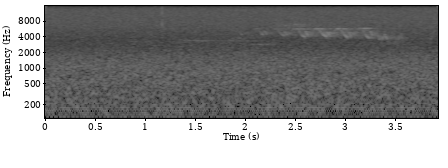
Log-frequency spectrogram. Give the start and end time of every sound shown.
0s-2s: Hermit Thrush song
2s-4s: MacGillivray's Warbler song

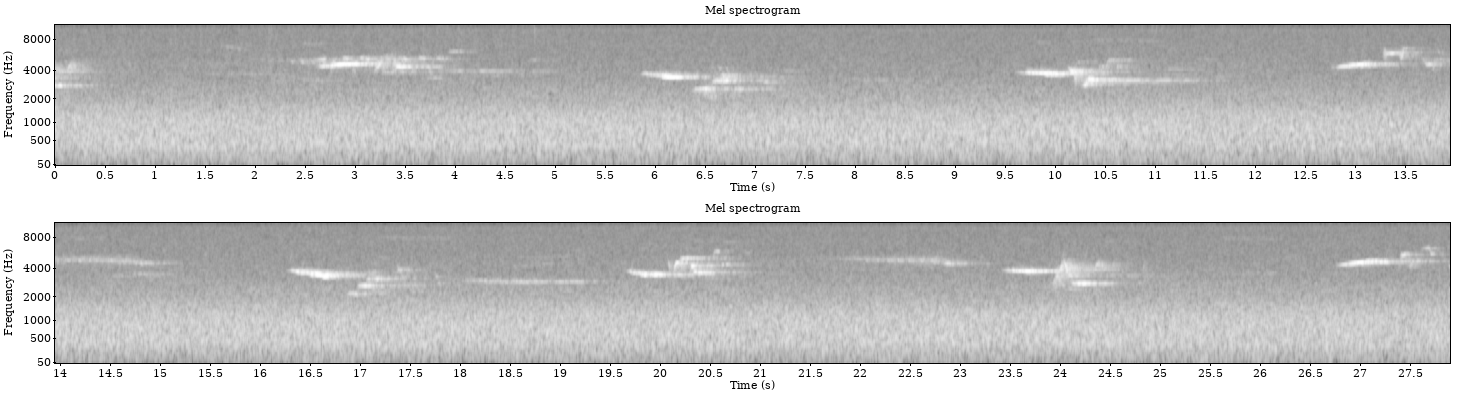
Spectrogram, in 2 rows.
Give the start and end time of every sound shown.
0s-28s: Hermit Thrush song
2s-4s: warbler song
2s-6s: Hermit Warbler song
4s-6s: Varied Thrush song
10s-12s: Golden-crowned Kinglet call
14s-16s: warbler song
16s-18s: Golden-crowned Kinglet call
18s-20s: Varied Thrush song
22s-24s: warbler song

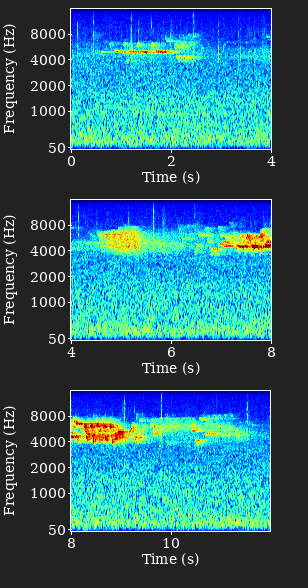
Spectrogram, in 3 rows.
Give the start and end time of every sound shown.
0s-4s: warbler song
4s-6s: Wilson's Warbler song
6s-10s: warbler song
6s-12s: Pacific Wren song

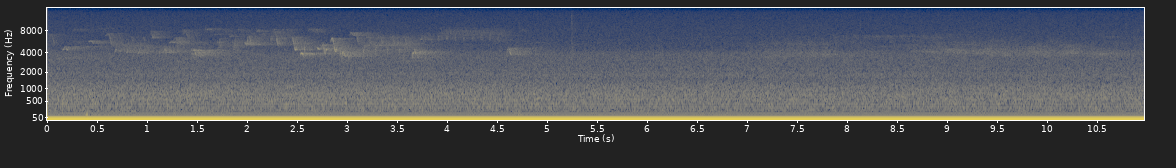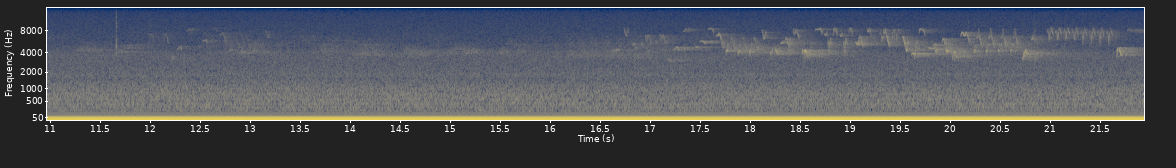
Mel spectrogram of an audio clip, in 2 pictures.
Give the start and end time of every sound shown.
0s-22s: Pacific Wren song

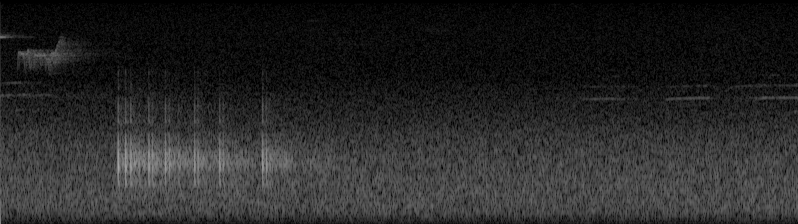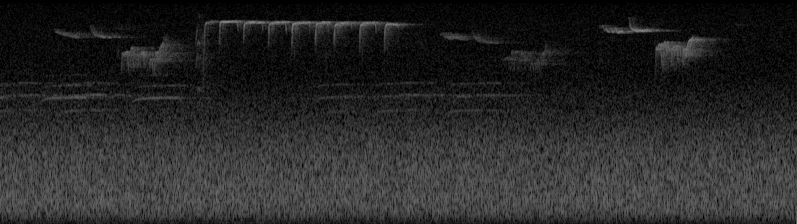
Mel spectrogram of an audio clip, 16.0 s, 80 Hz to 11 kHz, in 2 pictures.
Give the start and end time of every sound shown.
0s-2s: Brown Creeper song
0s-2s: Red-breasted Nuthatch song
0s-4s: woodpecker drumming
4s-14s: Red-breasted Nuthatch song
8s-10s: Brown Creeper song
10s-12s: Brown Creeper call
12s-16s: Brown Creeper song

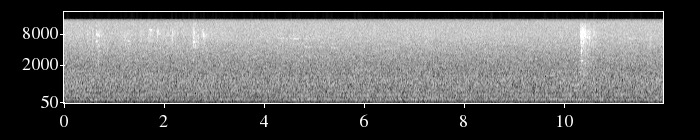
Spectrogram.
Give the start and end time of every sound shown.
4s-6s: Brown Creeper call

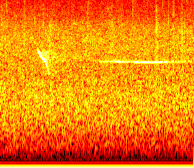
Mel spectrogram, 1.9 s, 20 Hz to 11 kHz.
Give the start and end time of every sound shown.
0s-2s: Evening Grosbeak call
0s-2s: Varied Thrush song
0s-2s: rain

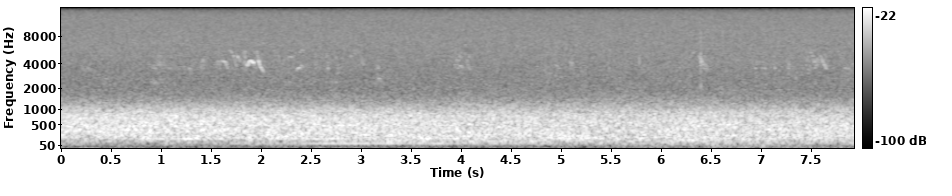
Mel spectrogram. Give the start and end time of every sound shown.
0s-8s: Pine Siskin song

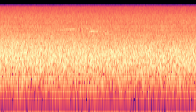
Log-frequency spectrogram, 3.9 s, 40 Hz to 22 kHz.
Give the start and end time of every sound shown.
0s-2s: Hermit Thrush song
0s-4s: insect buzz

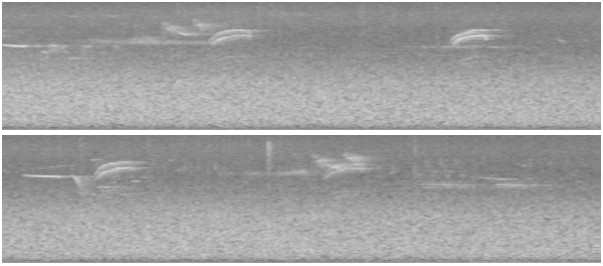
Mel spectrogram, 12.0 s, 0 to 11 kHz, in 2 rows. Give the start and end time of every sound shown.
0s-2s: Hermit Thrush song
0s-2s: warbler song
2s-10s: Hermit Thrush call
4s-6s: Varied Thrush song
6s-8s: Hermit Thrush song
8s-10s: warbler song
10s-12s: Hermit Thrush song

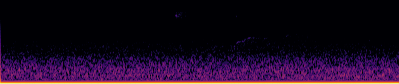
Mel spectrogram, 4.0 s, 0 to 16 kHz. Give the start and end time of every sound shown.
0s-2s: unidentified bird chip note
2s-4s: Swainson's Thrush song

